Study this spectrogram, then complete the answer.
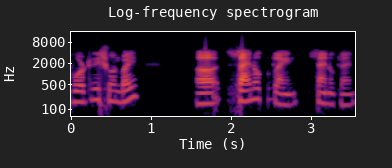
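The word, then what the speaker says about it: pycnocline: Density gradient in body of water is shown by साइनोक्लाइन, साइनोक्लाइन P silent रहता है इन सब में।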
